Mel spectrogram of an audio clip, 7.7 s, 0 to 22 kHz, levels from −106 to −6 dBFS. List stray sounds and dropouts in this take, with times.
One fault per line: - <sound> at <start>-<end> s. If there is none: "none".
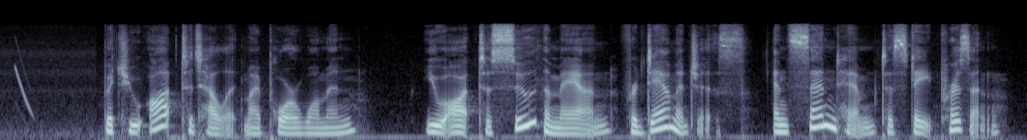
- chirp at 0.1-0.3 s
